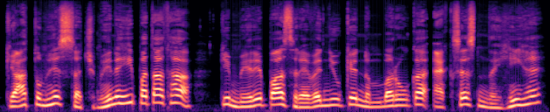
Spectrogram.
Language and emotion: Hindi, surprised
